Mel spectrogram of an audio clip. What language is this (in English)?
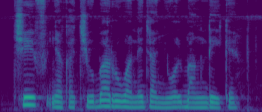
Luo (Kenya and Tanzania)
